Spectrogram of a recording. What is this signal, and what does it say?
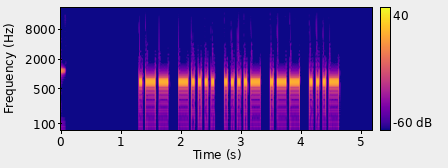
Morse code, heard as a keyed tone, about 22 wpm, 700 Hz. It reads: W64WV
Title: Five Challenging Letter-Number Combinations 22wpm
